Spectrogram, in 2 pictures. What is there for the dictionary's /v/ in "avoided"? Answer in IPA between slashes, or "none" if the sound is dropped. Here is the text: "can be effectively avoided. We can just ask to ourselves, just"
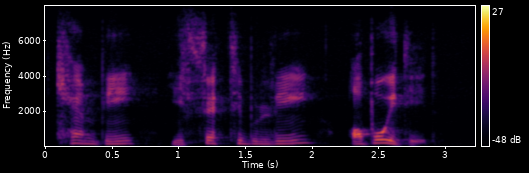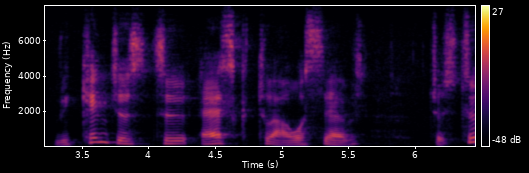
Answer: /b/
